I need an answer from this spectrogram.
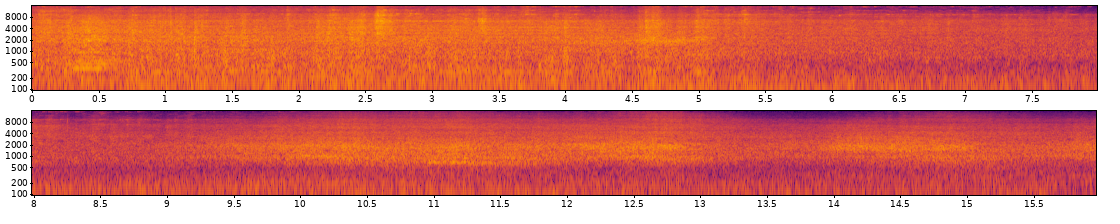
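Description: Heritage passenger carriages rolling past, wheels clacking over the rail joints, the noise fading as the tail of the train draws away. A held whistle note stops about half a second in.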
